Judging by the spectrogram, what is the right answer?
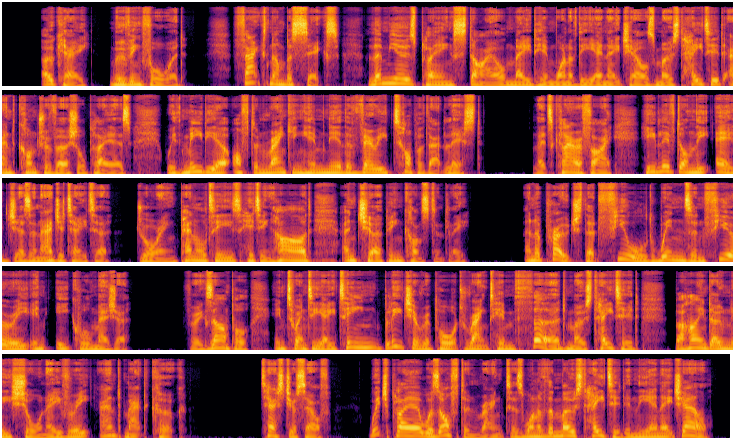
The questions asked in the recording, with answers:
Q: Which player was often ranked as one of the most hated in the NHL?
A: Correct answer. Claude Lemieux.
